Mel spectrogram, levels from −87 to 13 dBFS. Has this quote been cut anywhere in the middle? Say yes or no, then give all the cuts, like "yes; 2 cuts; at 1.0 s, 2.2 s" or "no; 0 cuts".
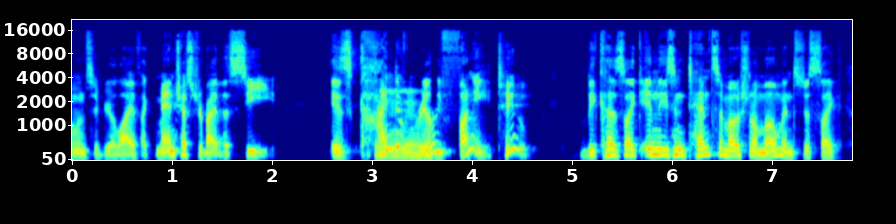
no; 0 cuts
